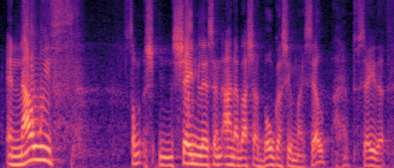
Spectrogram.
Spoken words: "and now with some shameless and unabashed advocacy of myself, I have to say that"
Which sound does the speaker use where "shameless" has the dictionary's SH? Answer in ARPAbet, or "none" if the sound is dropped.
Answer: SH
